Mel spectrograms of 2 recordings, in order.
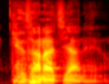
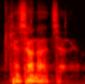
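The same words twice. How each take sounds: First: Said in the usual way. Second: Softer repeat. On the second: Shown as a demonstration. Pastor repeats the point to the church, much softer. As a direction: echo the line much softer, almost to yourself.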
